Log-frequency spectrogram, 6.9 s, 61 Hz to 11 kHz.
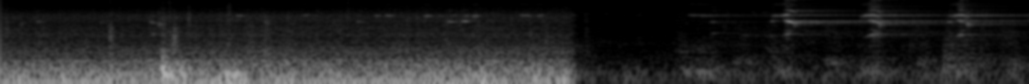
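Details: BMW E70 X5: after the engine rumble stops, sharp, high, bird-like chirps repeat about every half second. Chirping noise, source not identified.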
